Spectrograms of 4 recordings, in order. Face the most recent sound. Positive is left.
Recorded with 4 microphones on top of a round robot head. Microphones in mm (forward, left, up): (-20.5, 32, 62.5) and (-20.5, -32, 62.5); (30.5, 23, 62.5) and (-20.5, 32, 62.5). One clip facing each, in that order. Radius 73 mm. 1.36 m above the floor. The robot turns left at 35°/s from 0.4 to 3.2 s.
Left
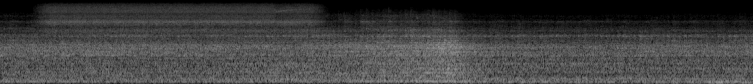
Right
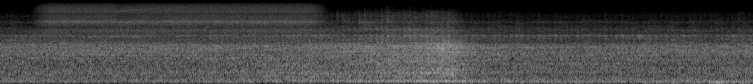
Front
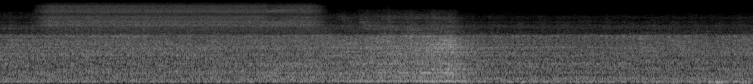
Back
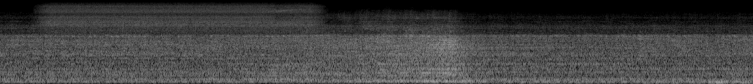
turn(degrees=-95)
